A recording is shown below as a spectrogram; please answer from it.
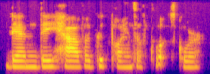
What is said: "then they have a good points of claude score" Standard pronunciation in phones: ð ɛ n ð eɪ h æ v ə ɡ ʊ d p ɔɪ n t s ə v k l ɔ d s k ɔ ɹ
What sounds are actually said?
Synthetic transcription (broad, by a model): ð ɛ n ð eɪ h æ v ə ɡ ʊ d p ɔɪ n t ə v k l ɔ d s k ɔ ɹ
